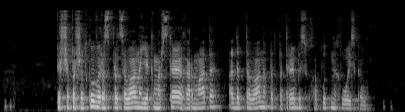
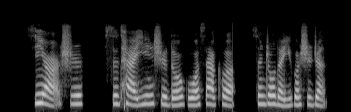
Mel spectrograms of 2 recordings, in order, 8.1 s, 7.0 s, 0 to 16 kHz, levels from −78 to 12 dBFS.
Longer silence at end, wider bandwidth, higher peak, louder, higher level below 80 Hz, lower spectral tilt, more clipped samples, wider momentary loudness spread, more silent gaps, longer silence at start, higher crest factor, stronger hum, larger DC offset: first, 0.75 s vs 0.55 s; first, 11.5 kHz vs 7.2 kHz; about the same, -2 dBFS vs -2 dBFS; about the same, -18 LUFS vs -16 LUFS; first, -54 dBFS vs -66 dBFS; first, -6.5 dB/octave vs -5 dB/octave; neither; first, 13 LU vs 7 LU; second, none vs 1.89-2.08 s; second, 0.1 s vs 0.7 s; about the same, 16 dB vs 14 dB; neither; neither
